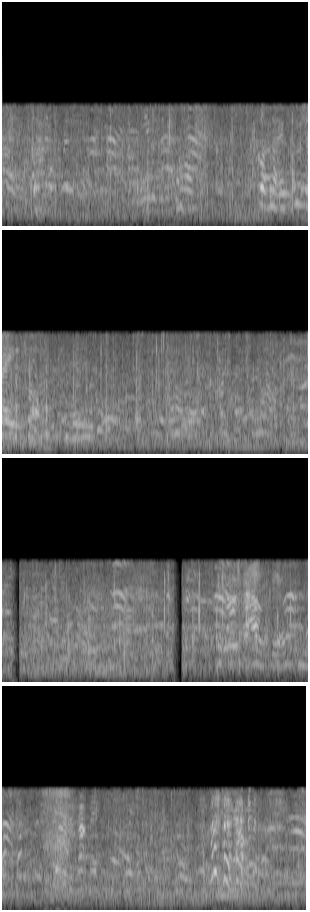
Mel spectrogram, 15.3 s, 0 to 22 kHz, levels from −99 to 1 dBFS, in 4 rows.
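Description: The audio carries the narrowed, band-limited sound of a telephone-grade call path, with nothing above 4 kHz, which fits G.711 A-law at 64 kbps. At 7.77 to 7.90 s a sound is held too long, stretched by about 97 ms with a buzz or dip. This short stall from a late packet happened because the jitter buffer ran dry and the receiver extended the last sound. Nothing is lost. At 9.79 to 9.93 s the audio hangs for about 109 ms, continuing the last sound and ending in about 10 ms of silence before resuming where it stopped. This call audio freeze likely came from packets held up in transit that emptied the jitter buffer, inserting a gap rather than dropping anything. From 13.30 to 14.36 s the sound runs hurried at about 108% speed with unchanged pitch. This is a jitter buffer speed-up: the receiver cut repeated pitch-period-sized pieces, around a tenth of a second in total, to shed excess buffered delay.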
